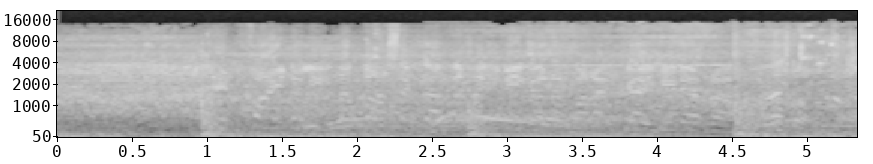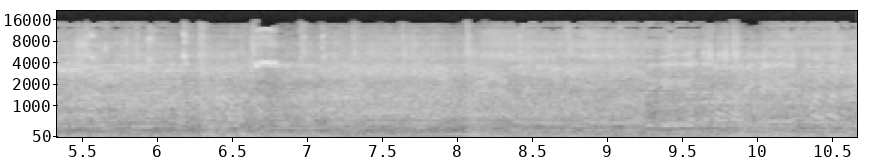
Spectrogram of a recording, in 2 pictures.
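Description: A basketball bouncing on a hardwood court several times, a second or two apart, over steady arena crowd noise and music.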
